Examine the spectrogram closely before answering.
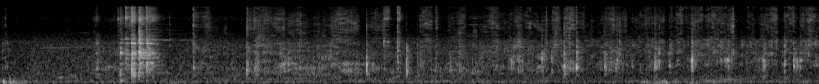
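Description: Water poured from a mug into a steel bowl of ground mustard paste, a short splash about a second in, then a steel spoon stirring the paste into a thin mix, clinking and scraping against the sides of the bowl.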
